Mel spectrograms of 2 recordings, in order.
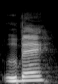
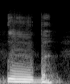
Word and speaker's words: ube: People always pronounce it oob because it's ube, right? Yeah. Is it not ube? Yeah, no, it's ube.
